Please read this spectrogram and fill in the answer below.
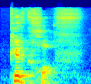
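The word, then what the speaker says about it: Kirchhoff: one it was a German scientist physicist it's pronounced at the German way kick off kick off the CH in German is not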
